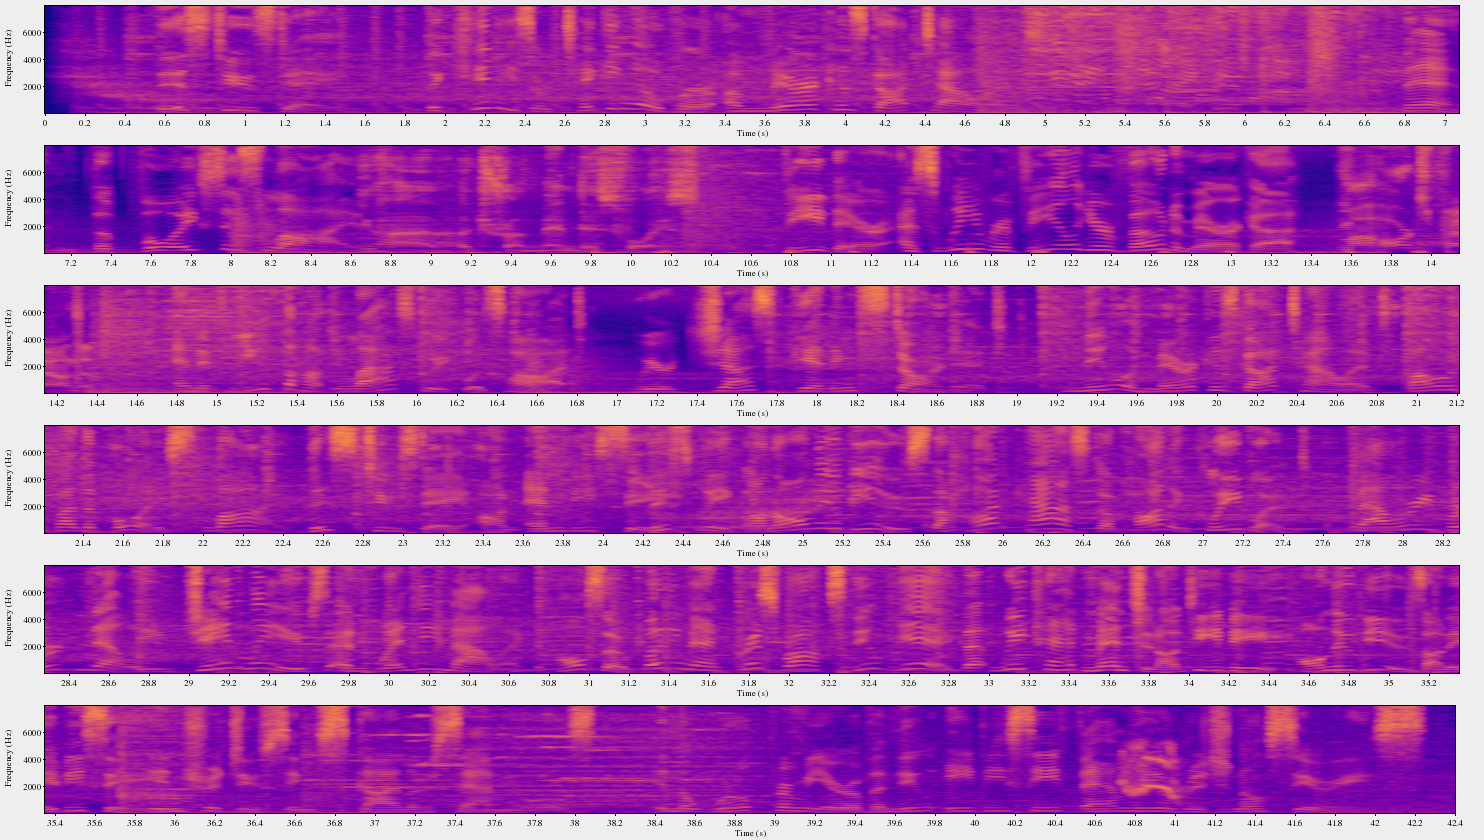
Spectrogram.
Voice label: promo

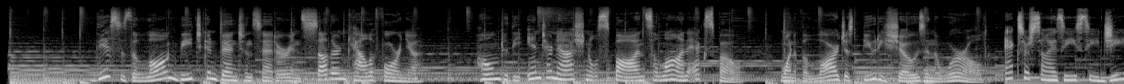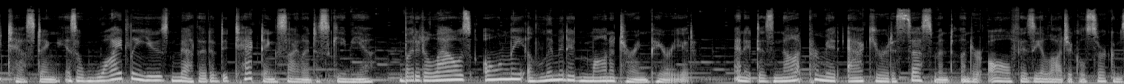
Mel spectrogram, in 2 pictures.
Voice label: Narration

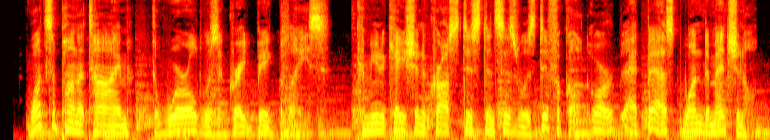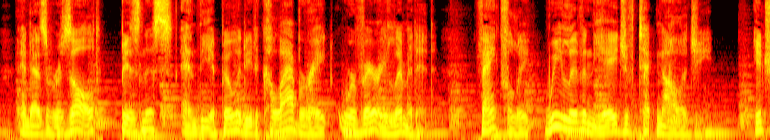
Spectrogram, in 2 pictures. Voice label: Narration

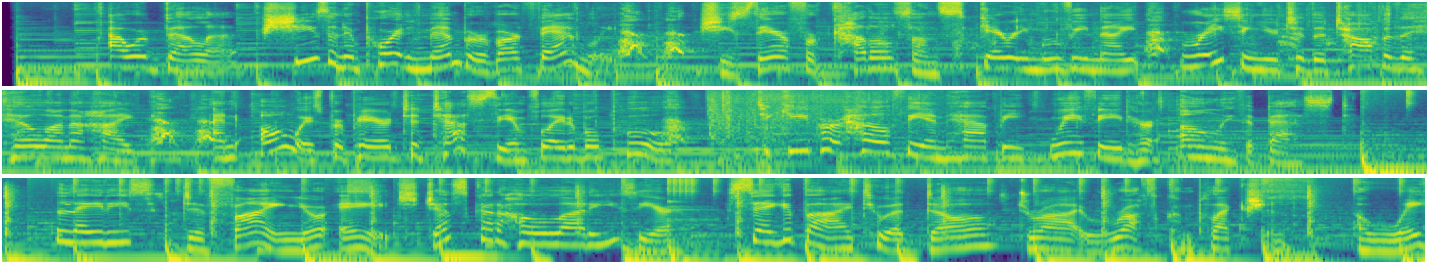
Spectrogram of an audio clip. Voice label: Commercial VO

